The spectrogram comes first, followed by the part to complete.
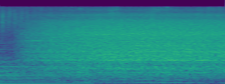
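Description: Guitar music fading out, giving way to a steady, even rushing noise: the background ambience of a vehicle workshop hall.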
